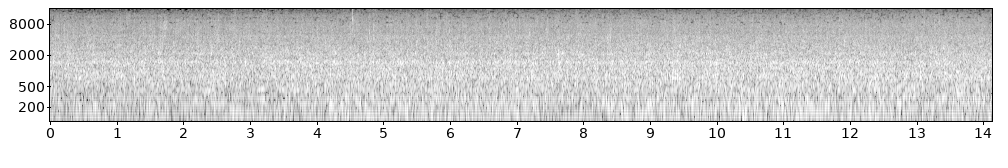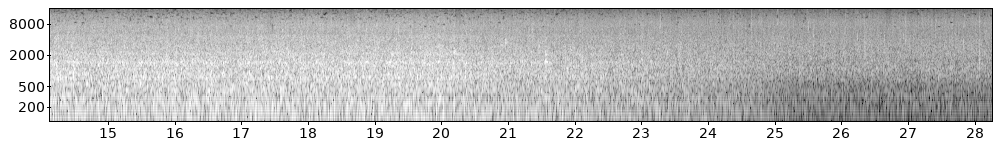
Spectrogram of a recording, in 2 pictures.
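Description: Steady rain, a dense even hiss of falling drops, growing somewhat quieter and thinner over the last several seconds.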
